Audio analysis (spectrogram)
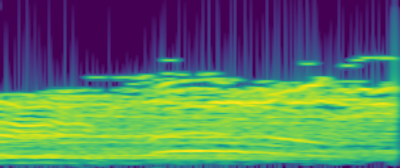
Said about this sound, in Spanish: Eso es, vamos a hacer ruido de disconformidad, sí, para que escuchen. Eso. Es esta una silbatina contra todo lo que nos molesta.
